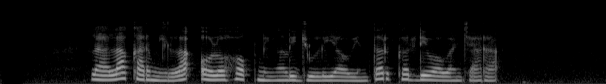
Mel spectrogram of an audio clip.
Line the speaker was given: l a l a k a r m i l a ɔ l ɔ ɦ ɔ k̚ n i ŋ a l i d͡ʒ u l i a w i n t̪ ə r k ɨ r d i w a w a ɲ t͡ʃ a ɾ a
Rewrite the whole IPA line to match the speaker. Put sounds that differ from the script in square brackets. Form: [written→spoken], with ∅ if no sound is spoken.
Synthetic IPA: l a l a k a r m i l a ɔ l ɔ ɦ ɔ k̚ n i ŋ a l i d͡ʒ u l i a w i n t̪ ə r k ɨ r d i w a w a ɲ t͡ʃ a ɾ a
